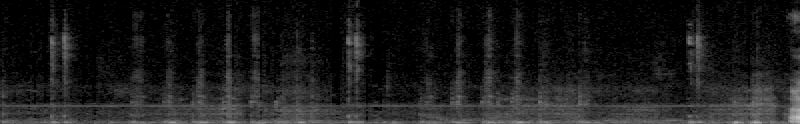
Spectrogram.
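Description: Faint, irregular computer mouse clicks over near silence.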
